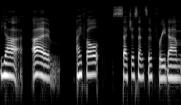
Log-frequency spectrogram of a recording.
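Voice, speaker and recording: In a very clean recording with a silent background, a woman talks with fairly even intonation and a fairly low pitch. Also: dry, close sound with no echo. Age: 20s. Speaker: podcast host. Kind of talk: casual chat.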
